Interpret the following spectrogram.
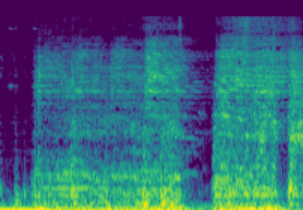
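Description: Live rock band playing loud, with electric guitar and a drum kit over a heavy low end. The band drops out briefly about two and a half seconds in, then comes back in at full volume.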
